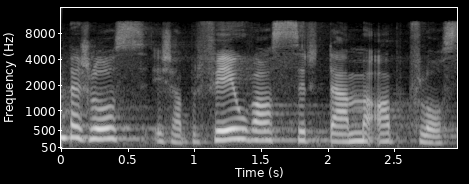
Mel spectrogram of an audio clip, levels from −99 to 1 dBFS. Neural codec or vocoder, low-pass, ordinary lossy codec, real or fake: none; 10.8 kHz; none; real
